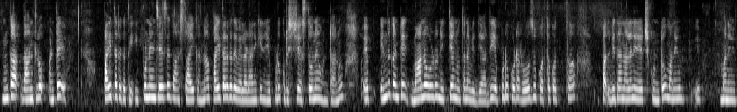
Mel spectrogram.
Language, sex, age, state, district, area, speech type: Telugu, female, 18-30, Andhra Pradesh, Nellore, rural, spontaneous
